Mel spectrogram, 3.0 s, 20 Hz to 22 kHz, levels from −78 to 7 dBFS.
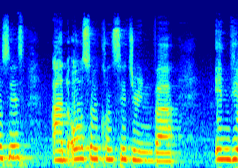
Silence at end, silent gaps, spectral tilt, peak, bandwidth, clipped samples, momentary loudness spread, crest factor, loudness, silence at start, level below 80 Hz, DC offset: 0 s; none; -4.5 dB/octave; -4 dBFS; 14.5 kHz; under 0.1%; 9 LU; 10 dB; -15 LUFS; 0 s; -44 dBFS; under 0.1%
